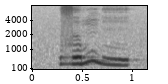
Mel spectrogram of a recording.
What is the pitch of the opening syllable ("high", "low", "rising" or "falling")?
rising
